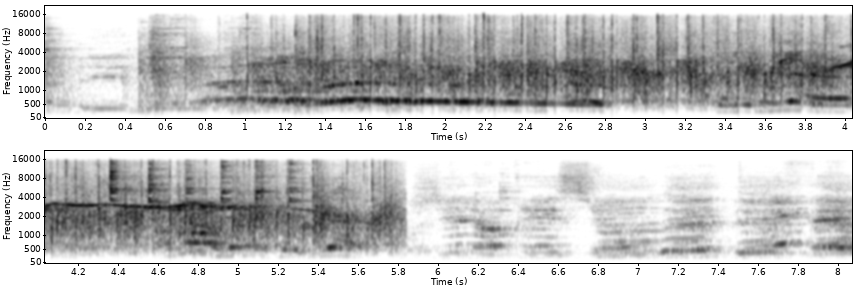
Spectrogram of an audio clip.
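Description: A room of people clapping and cheering, with a voice singing over it, from about a second in until it stops abruptly near six seconds; after that, voices talk more quietly.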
